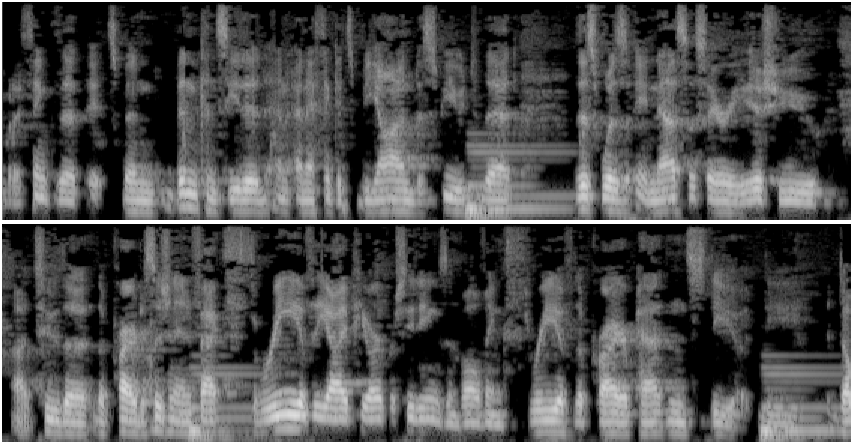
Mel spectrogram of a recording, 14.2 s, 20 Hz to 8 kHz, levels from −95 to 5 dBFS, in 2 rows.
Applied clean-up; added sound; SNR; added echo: classical method Wiener filter.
